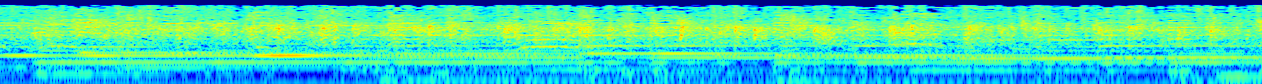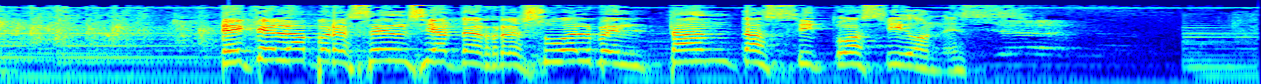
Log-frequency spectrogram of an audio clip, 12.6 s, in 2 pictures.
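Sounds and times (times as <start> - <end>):
loud applause from a large audience: 0.0 - 8.2
held keyboard chords: 0.0 - 10.8
speech: 7.5 - 11.7.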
